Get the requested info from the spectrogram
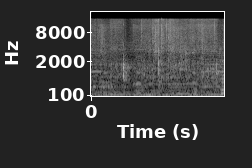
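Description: Battery-powered Cat's Meow motorized wand toy running, its wand scratching and rustling around under the fabric cover, with a few light clicks. Background music plays over it.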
